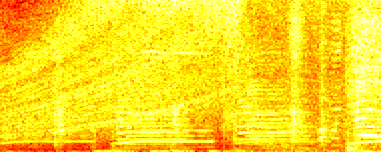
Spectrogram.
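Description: Bassline house dance music: a rising noise sweep builds over a repeated synth note that slides up into each hit and a deep bass line, topping out about three quarters of the way through.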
